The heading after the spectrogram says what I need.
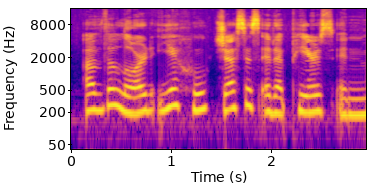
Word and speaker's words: YHUH: And of course, we're going to use the word of Elohim, and we're going to call the Yud Hey Vav Hey as Yehu, which is the most simple form to mention this four-letter name of which the Lord manifested himself in the past.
